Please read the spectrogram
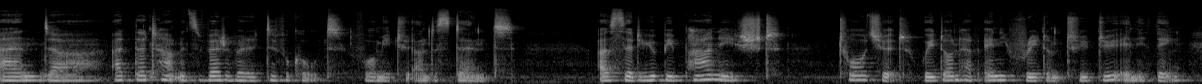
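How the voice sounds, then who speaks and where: The speaker talks at a fairly slow pace with a Tibetan accent. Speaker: singer. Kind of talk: interview testimony.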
